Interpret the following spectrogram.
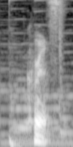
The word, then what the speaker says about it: Chrys: is sh uh Chris Chris the guy Shake CO's head at my name tag huh so it's pronounced like Chris but you spell it like chrysanthemum that's pretty sick hold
